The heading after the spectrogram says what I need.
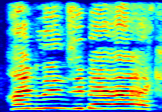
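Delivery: very high-pitched, shrill yelling. Picturing a character driving away, imitating someone yelling. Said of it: "driving the car while yelling".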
